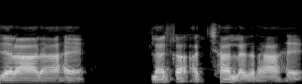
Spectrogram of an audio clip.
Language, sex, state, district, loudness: Hindi, male, Bihar, Supaul, -17 LUFS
